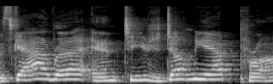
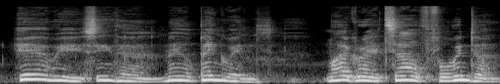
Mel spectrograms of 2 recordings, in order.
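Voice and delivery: nature-documentary narrator voice; 3 semitones lower than usual. Asked to do an Attenborough impression, a David Attenborough impression. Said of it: "do an Attenborough impression".

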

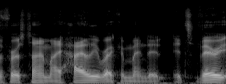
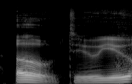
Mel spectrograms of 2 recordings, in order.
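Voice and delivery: mock-seductive, acted seductive voice. Retelling how a woman answered a man covered in powder, mock-seductive. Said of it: "All seductively".

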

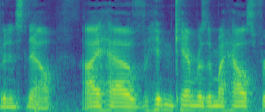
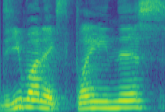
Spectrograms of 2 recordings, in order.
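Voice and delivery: play-acted confident, sassy, challenging tone, pitched up; 8 semitones higher than usual. Acting out her confronting him, asked to repeat: put-on confident, sassy tone. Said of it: "She's feeling confident and sassy".

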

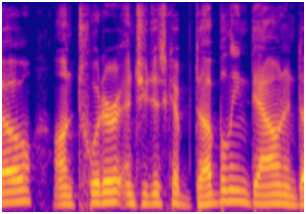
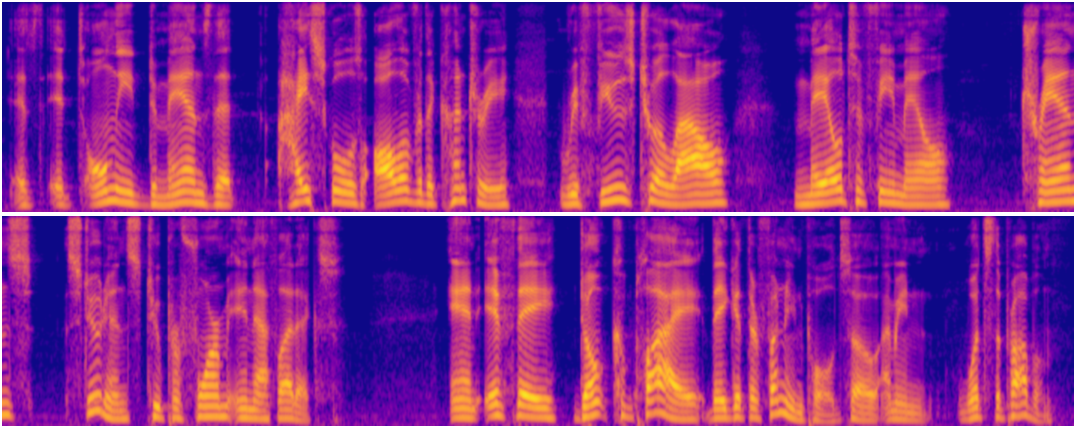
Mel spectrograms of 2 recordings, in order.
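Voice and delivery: usual speaking voice

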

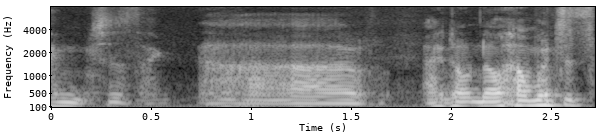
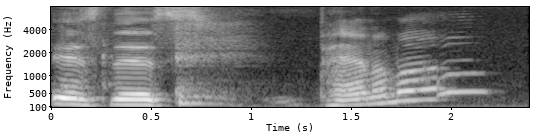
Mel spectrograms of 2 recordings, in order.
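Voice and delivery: insecure, unsure tone rising high at the end; 8 semitones higher, 6 dB louder than usual. Guessing a country on a map, unsure: voice rising high at the end. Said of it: "my voice is going high at the end".

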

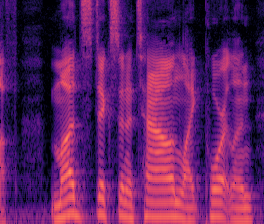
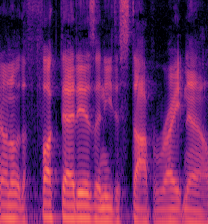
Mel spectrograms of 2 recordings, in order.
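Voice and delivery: plain

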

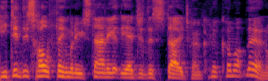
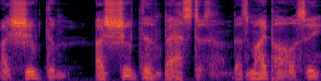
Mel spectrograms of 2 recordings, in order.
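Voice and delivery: menacing, breathed-out whisper; 9 semitones lower, 5 dB quieter than usual. Answering a request to do an impression: Clint Eastwood impression. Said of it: "do an impression of, uh, Clint Eastwood".

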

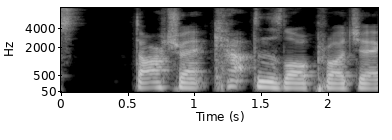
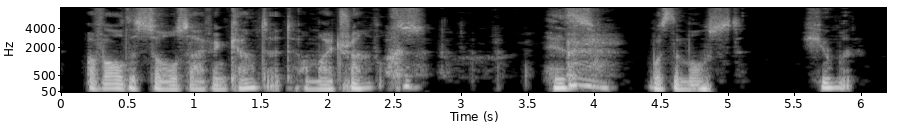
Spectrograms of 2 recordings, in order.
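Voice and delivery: dramatic, theatrical starship captain voice; 2 semitones lower than usual. Taking a turn reading the line, the speaker does a Kirk impression. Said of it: "I'll read it like Kirk then".

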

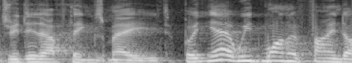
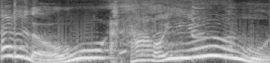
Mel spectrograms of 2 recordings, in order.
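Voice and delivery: very high, slow, drawn-out sing-song ventriloquist puppet voice; 13 semitones higher, 4 dB louder than usual. Speaker describes talking to a sock puppet on his hand: ventriloquist voice. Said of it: "I would put on my ventriloquist voice".

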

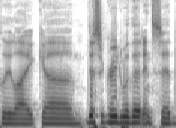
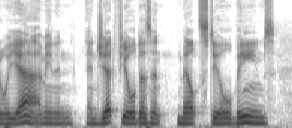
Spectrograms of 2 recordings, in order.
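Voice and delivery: ordinary talk

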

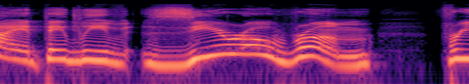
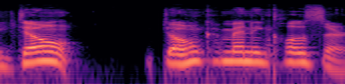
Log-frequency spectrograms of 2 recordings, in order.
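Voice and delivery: usual speaking voice

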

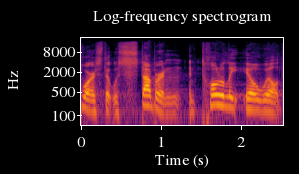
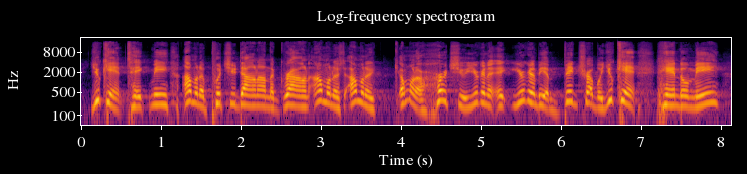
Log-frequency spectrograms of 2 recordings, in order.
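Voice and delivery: put-on young child's taunting voice, higher pitch; 3 semitones higher than usual. Retelling what a five-year-old says to the speaker, imitating a kid's trash talk. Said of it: "open up a can of trash talk".

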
